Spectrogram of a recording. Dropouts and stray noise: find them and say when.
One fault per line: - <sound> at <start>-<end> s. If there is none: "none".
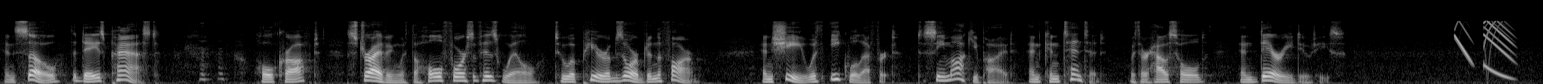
- laugh at 1.8-2.3 s
- chirp at 14.5-15.2 s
